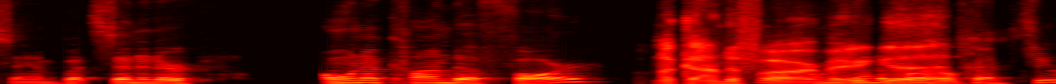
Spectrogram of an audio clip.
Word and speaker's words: Onaconda Farr: She meets with the Rhodian senator, and I'm gonna mispronounce it, so you got to help me with this, Sam. But Senator Onaconda Farr. Onaconda Farr, very good.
